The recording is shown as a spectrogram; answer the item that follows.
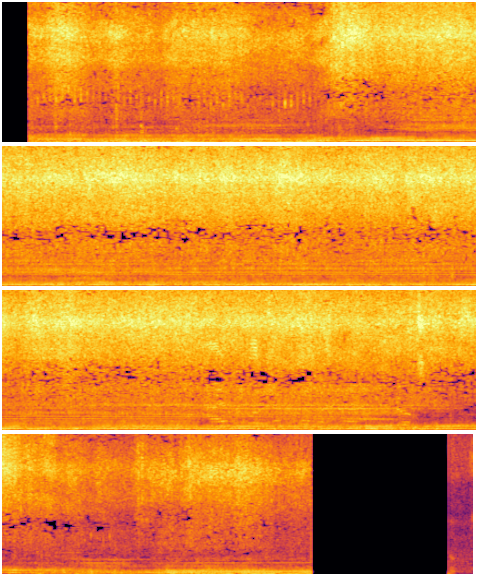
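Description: Speedboat engine running steadily at speed, over the rush of water and wind. The engine grows louder a few seconds in, eases off near the end, then cuts off suddenly.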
